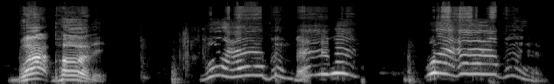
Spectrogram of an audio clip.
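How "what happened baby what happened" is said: high falsetto, pleading cry; high mock-tearful what happened baby. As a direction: whine it like a heartbroken fan. Mock pleading to Brock Purdy.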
